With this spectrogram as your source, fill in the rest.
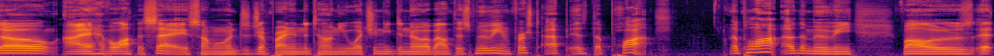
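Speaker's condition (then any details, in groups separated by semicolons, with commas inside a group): No condition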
